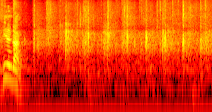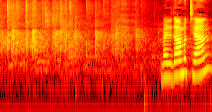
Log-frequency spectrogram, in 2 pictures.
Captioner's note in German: Beifall AfD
